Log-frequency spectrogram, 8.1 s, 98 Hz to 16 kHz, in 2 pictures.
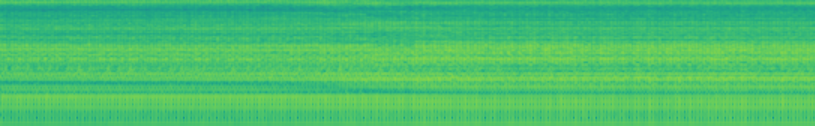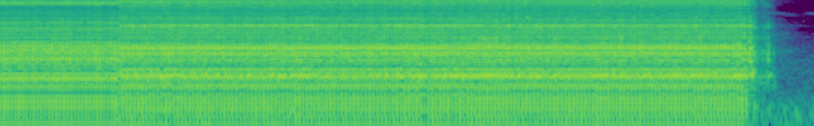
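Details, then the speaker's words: Pelsee 2-in-1 jump starter/air compressor inflating a completely flat bicycle tire to a 43 psi setpoint: fast, even piston chatter at steady pitch for about eight seconds, then a clean auto cut-off at pressure; normal compressor operation. "The tire is completely flat. Now we can see it airing up."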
